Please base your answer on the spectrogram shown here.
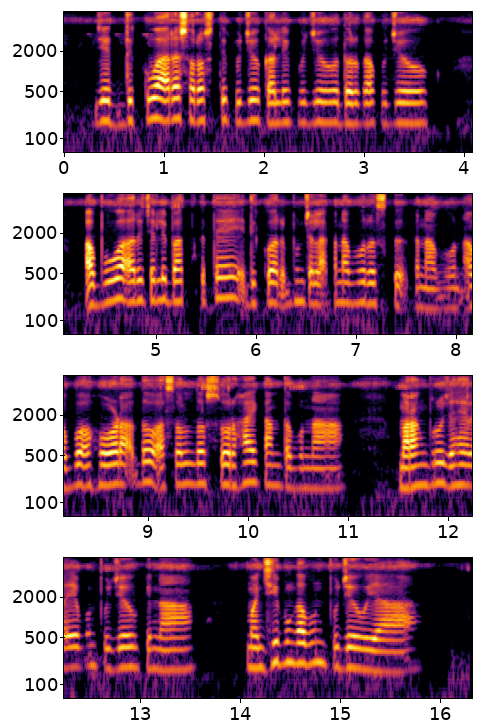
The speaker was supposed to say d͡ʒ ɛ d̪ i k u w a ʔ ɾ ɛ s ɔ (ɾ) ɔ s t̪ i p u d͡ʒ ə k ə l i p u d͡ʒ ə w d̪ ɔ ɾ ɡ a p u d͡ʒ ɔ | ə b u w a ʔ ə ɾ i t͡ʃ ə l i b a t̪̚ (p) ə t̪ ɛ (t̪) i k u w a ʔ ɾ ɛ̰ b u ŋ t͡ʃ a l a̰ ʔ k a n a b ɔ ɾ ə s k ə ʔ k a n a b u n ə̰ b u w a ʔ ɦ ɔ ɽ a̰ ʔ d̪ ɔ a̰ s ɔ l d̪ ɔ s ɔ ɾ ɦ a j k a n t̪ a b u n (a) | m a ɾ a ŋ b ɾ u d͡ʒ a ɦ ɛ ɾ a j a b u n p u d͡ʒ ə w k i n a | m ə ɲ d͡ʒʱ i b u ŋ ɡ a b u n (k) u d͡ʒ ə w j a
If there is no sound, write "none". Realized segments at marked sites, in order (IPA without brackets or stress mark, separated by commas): ɾ, k, d̪, a, p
